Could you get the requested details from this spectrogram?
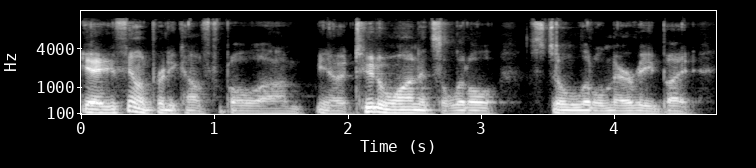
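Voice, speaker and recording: A man co-hosting a casual soccer podcast, giving measured analysis with frequent "you know" and "um" fillers. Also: deep voice. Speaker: podcast co-host. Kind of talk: casual sports analysis chat.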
